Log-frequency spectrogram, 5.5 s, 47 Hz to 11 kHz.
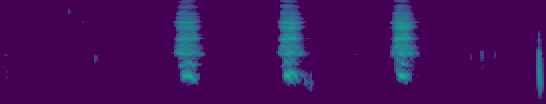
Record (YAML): exhalation_length: 5.5 s
exhalation_amplitude: 4348
exhalation_signal_mean_std_ratio: 0.27
survey_phase: alpha (2021-03-01 to 2021-08-12)
age: 45-64
gender: Female
wearing_mask: 'No'
symptom_new_continuous_cough: true
symptom_fatigue: true
symptom_fever_high_temperature: true
symptom_change_to_sense_of_smell_or_taste: true
symptom_onset: 2 days
smoker_status: Current smoker (e-cigarettes or vapes only)
respiratory_condition_asthma: true
respiratory_condition_other: false
recruitment_source: Test and Trace
submission_delay: 1 day
covid_test_result: Positive
covid_test_method: RT-qPCR
covid_ct_value: 16.7
covid_ct_gene: ORF1ab gene
covid_ct_mean: 17.6
covid_viral_load: 1700000 copies/ml
covid_viral_load_category: High viral load (>1M copies/ml)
